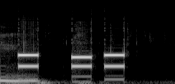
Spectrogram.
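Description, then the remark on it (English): Three short touch-tone beeps from a phone keypad as a phone number is dialed to call someone live on air on the Mike Calda show, evenly spaced and loud, each a steady dual-pitch electronic tone with a faint rumble under the first. “He better answer. I'm giving his phone number up.”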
